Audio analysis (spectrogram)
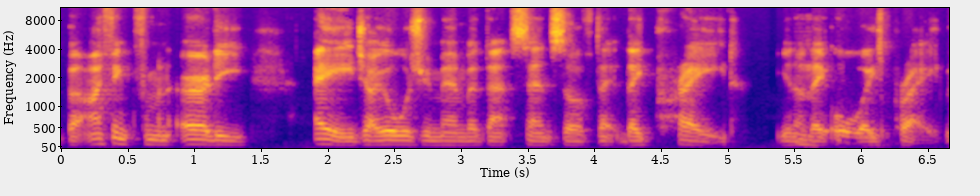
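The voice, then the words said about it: English accent. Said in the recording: “I'm from Ireland originally, although I have an English accent.”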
